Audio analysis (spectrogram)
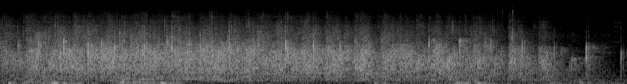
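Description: Steady applause from a large audience at a press club luncheon, sustained and even across the room for several seconds before thinning out near the end.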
